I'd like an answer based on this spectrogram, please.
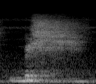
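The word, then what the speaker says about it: Bysshe: Bish. This word is pronounced as this one. Pronounced as I think you know it, no? But still Bish.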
